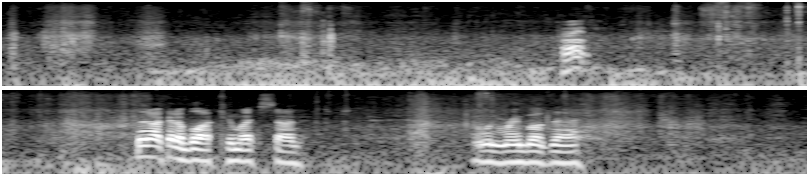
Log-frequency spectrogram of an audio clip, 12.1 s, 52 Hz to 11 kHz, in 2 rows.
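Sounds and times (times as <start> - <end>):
dry sticks rustling and knocking: 0.0 - 11.8
low rumble: 1.0 - 8.4.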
